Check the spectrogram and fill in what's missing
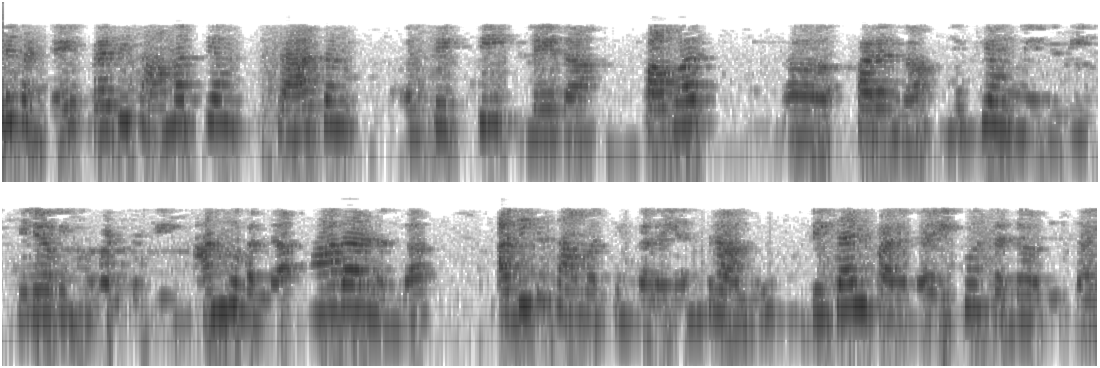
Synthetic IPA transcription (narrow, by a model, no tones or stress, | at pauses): end̪ukɐɳʈe̞ːpɾɐt̪isaːmɐɾt̪jɐmʃaːt̪ɐmʃɐk̚t̪ilɛːd̪aːpɐʋɐɾ | pɐɾɐŋɡaːmukʰjɐmʋeːnid̪iʋinjoːɡiɲt͡ʃɐbɐɽut̪und̪iɐnd̪uʋɐlːɐsaːd̪ʱaːɾɐɳɐŋɡaː | ɐd̪ʱikɐsaːmɐɾt̪ʰjɐŋɡɐlɐjɐnt̪ɾaːluɖid͡ʒɐjnpɐɾɐŋɡaːekːuʋɐsɛd̪ːɐʋɐd̪ist̪aːji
